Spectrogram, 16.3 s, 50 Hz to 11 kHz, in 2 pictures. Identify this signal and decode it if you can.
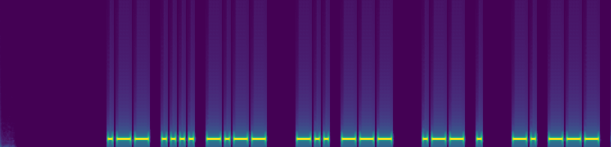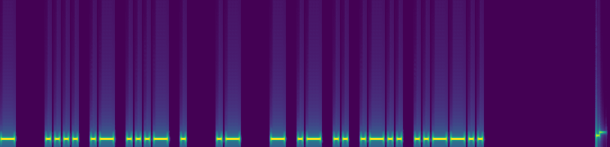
Morse code, heard as a keyed tone, about 21 wpm, 700 Hz. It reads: WHY DO WE NOT HAVE A TAIL?
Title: Sentences from Top 1000 Words - Review Part 3 - 20wpm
